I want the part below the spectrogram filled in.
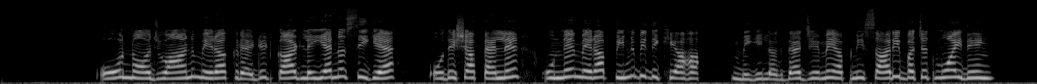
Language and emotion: Dogri, fearful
